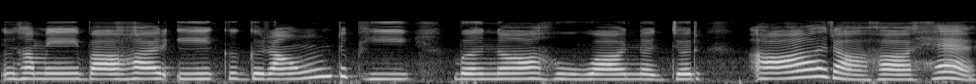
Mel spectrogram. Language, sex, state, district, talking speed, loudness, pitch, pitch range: Hindi, male, Punjab, Fazilka, 70 wpm, -13 LUFS, 250 Hz, 240-260 Hz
